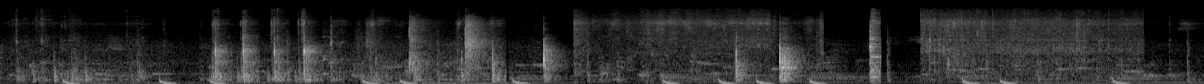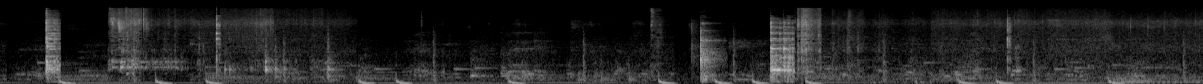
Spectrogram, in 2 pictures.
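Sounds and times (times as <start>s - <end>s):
wooden spatula stirring vegetables: 0.0s - 1.5s, 13.2s - 15.6s
liver sizzling in a frying pan: 5.8s - 8.2s, 9.2s - 11.4s, 13.1s - 15.6s, 20.0s - 24.0s
tongs clacking against a pan: 12.5s - 15.5s, 21.6s - 22.8s.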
